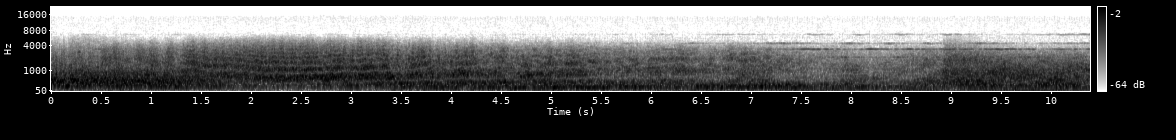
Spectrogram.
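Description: A loud, steady rushing roar with a slowly sweeping, hollow phasing tone, like a jet passing overhead. It dips a little about eight seconds in, then swells again.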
